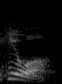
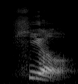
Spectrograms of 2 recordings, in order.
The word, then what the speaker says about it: he'll: i'll talk to you he will remember don't pronounce that w a lot of my students still tend to put little w and they say hewl it's not heal it's heal heal he'll call you he'll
